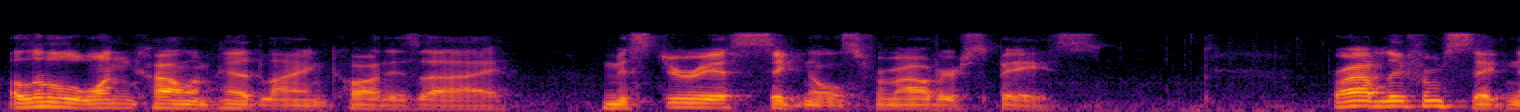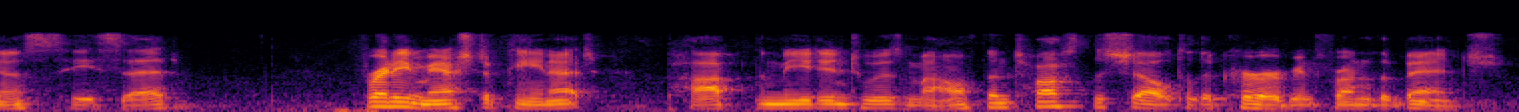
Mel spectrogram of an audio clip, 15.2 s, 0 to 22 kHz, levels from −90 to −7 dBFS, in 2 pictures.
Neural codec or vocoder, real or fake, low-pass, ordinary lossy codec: codec, 16 kHz, 4 kbps, X-Codec, HuBERT features, trained on balanced general audio; fake; 7.2 kHz; Opus, 16 kbps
